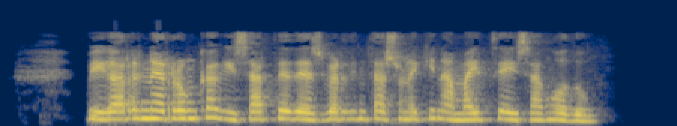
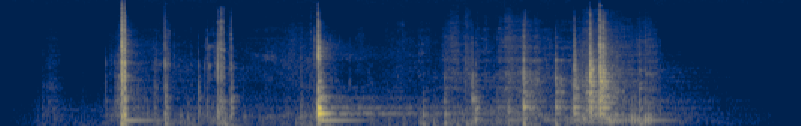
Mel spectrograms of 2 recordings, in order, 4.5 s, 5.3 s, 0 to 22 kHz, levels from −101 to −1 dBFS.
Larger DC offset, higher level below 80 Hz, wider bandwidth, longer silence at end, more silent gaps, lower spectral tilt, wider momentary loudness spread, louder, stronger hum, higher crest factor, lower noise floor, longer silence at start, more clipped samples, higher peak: neither; about the same, -66 dBFS vs -66 dBFS; second, 7.8 kHz vs 19.5 kHz; second, 0.55 s vs 1.1 s; neither; first, -4.5 dB/octave vs -2.5 dB/octave; second, 7 LU vs 28 LU; first, -16 LUFS vs -30 LUFS; neither; second, 18 dB vs 30 dB; second, -47 dBFS vs -85 dBFS; second, 0.6 s vs 0.8 s; neither; first, 0 dBFS vs -4 dBFS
